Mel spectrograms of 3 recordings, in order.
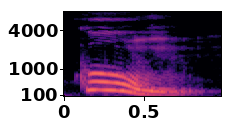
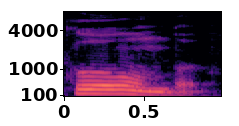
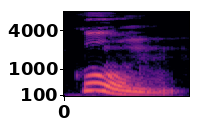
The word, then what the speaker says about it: comb: Next word, comb, not comb, comb. The last letter is silent.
